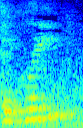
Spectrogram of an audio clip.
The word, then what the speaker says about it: ICLEI: That acronym is pronounced KICLEI, and it's all over the reports for our municipalities.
